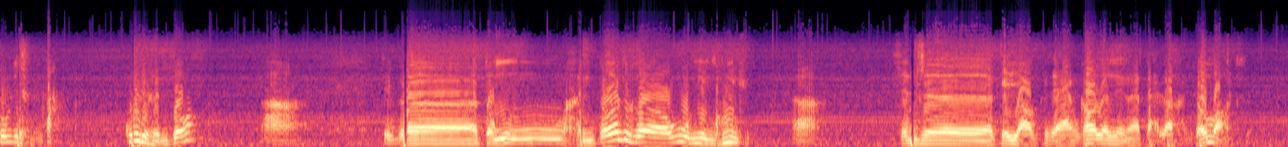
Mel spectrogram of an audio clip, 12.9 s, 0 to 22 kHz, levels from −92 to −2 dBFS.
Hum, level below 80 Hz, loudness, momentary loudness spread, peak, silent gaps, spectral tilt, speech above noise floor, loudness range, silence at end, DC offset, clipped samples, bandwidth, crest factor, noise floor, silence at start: none; -32 dBFS; -8 LUFS; 17 LU; 0 dBFS; none; -7 dB/octave; 23 dB; 5 LU; 0 s; under 0.1%; 2%; 11 kHz; 8 dB; -30 dBFS; 0 s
